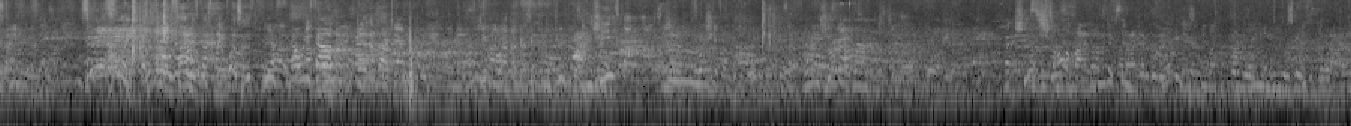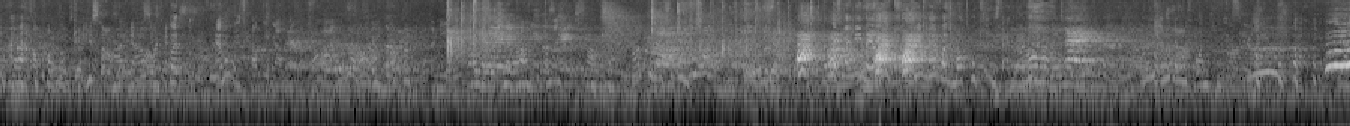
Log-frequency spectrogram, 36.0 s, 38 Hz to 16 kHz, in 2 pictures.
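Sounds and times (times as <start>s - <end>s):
indistinct chatter of voices: 0.0s - 36.0s.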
